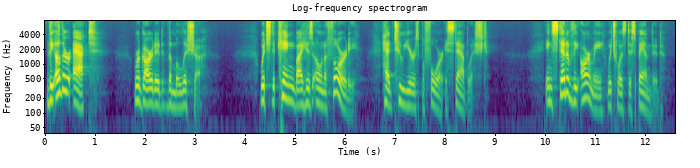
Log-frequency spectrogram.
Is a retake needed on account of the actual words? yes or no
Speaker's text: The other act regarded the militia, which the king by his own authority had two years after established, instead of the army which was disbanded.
yes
